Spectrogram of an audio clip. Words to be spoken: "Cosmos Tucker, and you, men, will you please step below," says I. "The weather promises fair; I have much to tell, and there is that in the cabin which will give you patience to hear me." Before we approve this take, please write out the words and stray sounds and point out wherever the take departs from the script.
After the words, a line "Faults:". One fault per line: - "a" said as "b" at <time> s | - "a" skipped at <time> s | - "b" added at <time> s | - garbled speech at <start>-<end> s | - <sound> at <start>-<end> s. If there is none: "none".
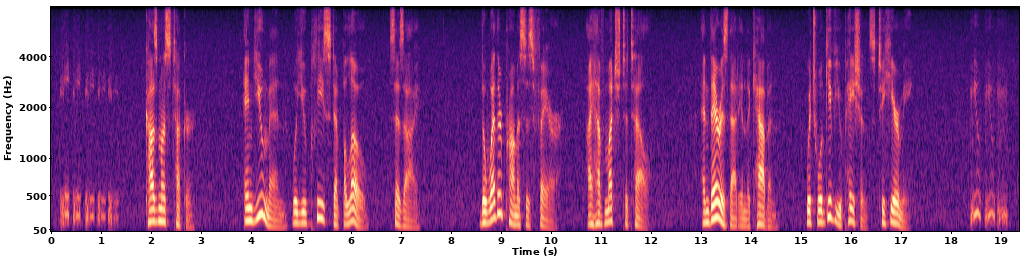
"Cosmos Tucker, and you, men, will you please step below," says I. "The weather promises fair; I have much to tell, and there is that in the cabin which will give you patience to hear me."
Faults:
- laugh at 0.2-1.4 s
- laugh at 18.4-19.1 s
